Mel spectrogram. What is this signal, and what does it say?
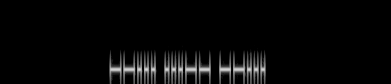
Morse code, heard as a keyed tone, about 34 wpm, 700 Hz. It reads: 737
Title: Common Cut Numbers - 3-Digit 35wpm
